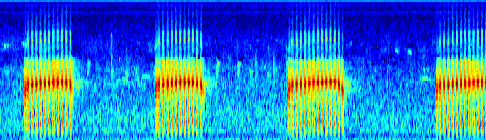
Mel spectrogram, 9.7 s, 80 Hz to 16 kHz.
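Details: Perez's frog of the Mediterranean coast, from a 1996 French educational cassette: longer grating rattles lasting about a second each, made of fast clicking pulses and repeated about every two and a half seconds, with little else audible.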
